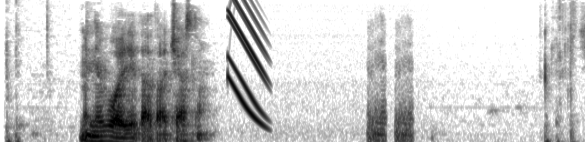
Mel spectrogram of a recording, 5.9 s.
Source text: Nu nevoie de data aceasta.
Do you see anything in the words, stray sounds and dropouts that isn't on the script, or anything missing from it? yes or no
yes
